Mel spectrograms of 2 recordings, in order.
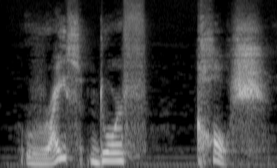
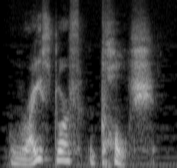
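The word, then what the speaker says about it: Reissdorf Kölsch: And if my German pronunciation is correct, and trust me, I don't expect that it is, I believe it's pronounced Reisdorf Kolsch. Reisdorf Kolsch.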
